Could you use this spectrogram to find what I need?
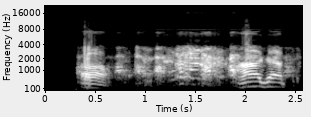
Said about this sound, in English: I got a hen here that produced some groceries. Now, let me get out of the barn. I was going to say, it's getting kind of loud there. I thought that's what it was.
